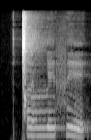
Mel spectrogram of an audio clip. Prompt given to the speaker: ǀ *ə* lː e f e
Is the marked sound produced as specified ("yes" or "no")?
yes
